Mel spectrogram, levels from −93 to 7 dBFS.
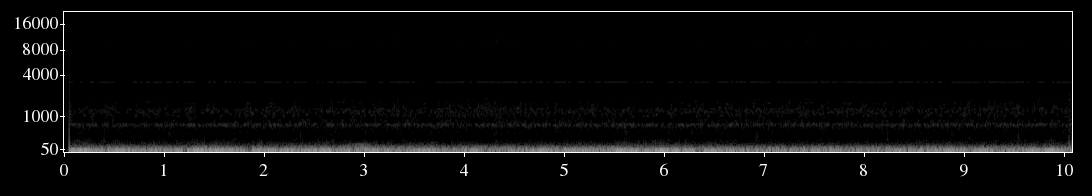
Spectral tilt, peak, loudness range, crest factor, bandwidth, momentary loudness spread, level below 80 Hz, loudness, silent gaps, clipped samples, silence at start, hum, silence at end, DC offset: -6.5 dB/octave; -32 dBFS; 2 LU; 12 dB; 3.5 kHz; 4 LU; -44 dBFS; -55 LUFS; none; under 0.1%; 0.05 s; none; 0 s; under 0.1%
